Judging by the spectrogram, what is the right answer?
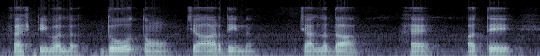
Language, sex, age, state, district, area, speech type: Punjabi, male, 18-30, Punjab, Mohali, urban, spontaneous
